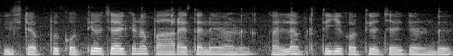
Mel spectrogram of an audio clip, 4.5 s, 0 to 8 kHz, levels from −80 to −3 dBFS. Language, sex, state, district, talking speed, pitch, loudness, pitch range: Malayalam, male, Kerala, Thiruvananthapuram, 120 wpm, 115 Hz, -19 LUFS, 110-130 Hz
